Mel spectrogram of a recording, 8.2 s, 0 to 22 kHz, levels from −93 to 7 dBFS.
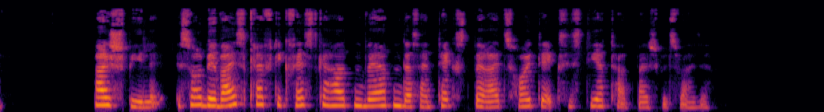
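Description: Speech recording with no audible technical faults.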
